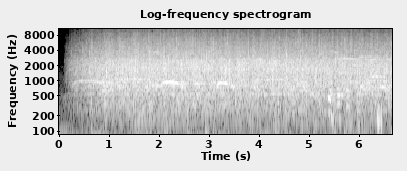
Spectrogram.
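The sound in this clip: Applause welcoming a guest: a full, steady round of clapping that builds quickly in the first moment and then holds at an even, loud level for several seconds.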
